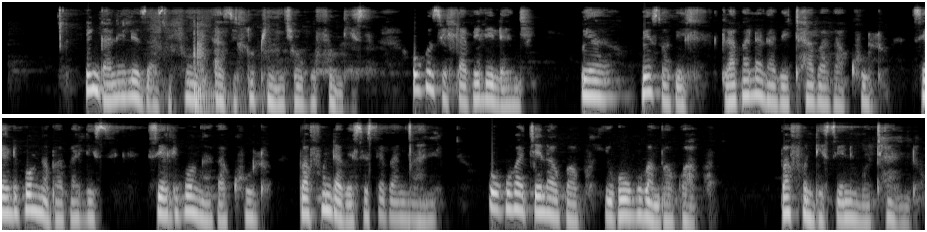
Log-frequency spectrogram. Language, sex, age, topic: North Ndebele, male, 36-49, education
